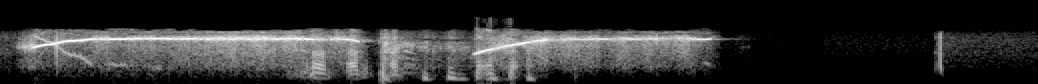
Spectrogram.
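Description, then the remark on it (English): A phone message board gives a loud electronic chirp when a caller hangs up after leaving a message: two high tones that slide upward and hold steady, with clicks in between, then silence and one short click. “You hear that little chirp. Every time someone hangs up, it chirps.”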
